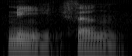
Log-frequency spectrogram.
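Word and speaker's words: 女生: นัก เรียน ผู้ หญิง อ่าน ว่า นี่ เซิง นี่ เซิง นี่ เซิง มี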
